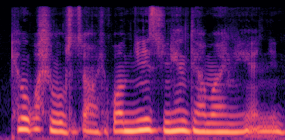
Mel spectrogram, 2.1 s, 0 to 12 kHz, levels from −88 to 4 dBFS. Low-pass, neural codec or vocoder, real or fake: 9.9 kHz; autoencoder, 22.05 kHz, a latent of 192 numbers a frame, VITS, trained on many speakers; fake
